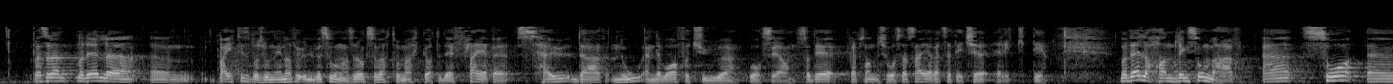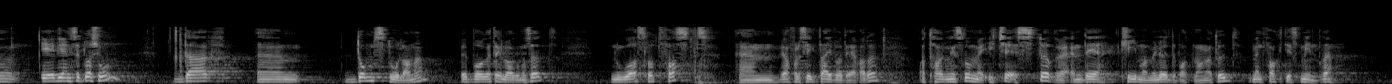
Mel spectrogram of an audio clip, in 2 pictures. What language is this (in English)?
Norwegian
